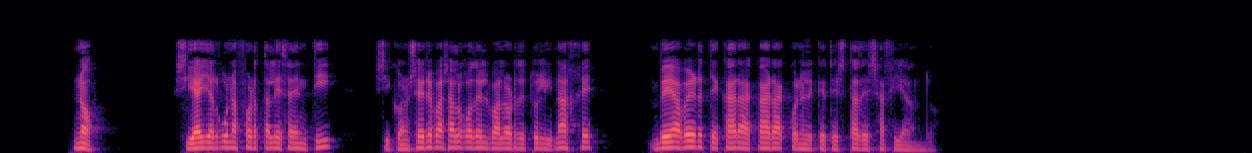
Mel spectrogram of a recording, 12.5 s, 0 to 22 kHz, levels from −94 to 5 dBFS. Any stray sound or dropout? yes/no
no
